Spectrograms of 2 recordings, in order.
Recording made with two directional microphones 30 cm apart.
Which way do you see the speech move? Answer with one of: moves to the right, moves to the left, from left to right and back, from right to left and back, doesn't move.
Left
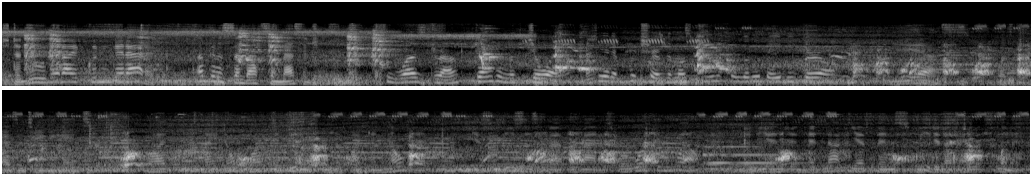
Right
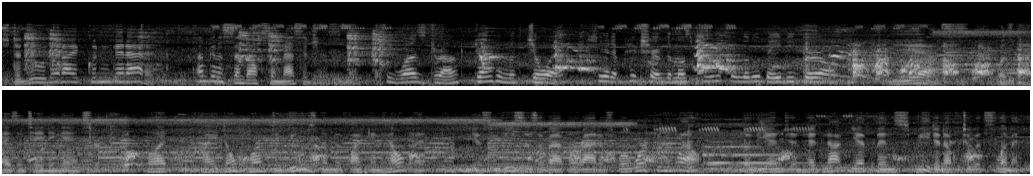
moves to the right.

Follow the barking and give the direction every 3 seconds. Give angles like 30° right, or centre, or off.
40° left, 20° left, 30° right, centre, 40° left, 40° left, 40° left.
